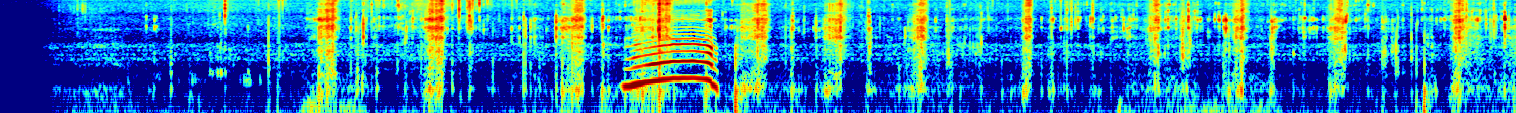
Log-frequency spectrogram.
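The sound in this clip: Crunchy chewing of raw cabbage: many crisp, irregular crunches and bites, faint and heard alone without any talk.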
